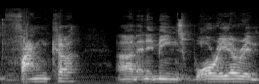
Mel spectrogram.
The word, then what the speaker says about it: Wanka: Wanka, although that's how it's spelt, is actually pronounced Vanka, and it means warrior in Peruvian.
